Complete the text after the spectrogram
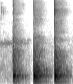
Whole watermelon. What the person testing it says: i like that hollow knock that sound good to me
